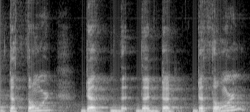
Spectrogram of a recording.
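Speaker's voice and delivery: stumbling over a name, then asking; halting, repeated false starts on a name; stuttering. Real, not acted. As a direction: trip on the first syllable, restart it several times. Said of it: "I'm stuttering on your name".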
